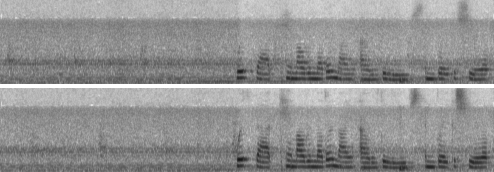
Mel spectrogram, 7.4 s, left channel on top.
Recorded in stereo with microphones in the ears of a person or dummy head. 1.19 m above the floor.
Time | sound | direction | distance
3.5 | a woman speaking | 65° right (ahead or behind) | 1.0 m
